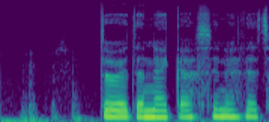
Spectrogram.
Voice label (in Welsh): "neges" Welsh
